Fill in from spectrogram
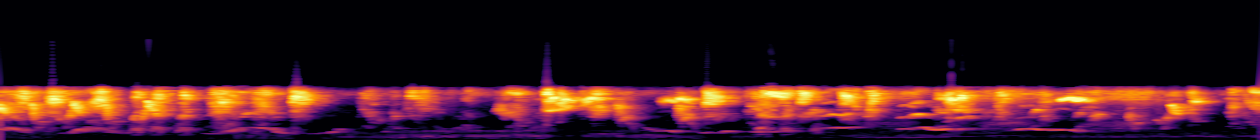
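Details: Australian parakeet (budgerigar) in a long, rich warbling song, scratchy chattering mixed with looping whistled glides that rise and dip, delivered nonstop with only brief pauses.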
